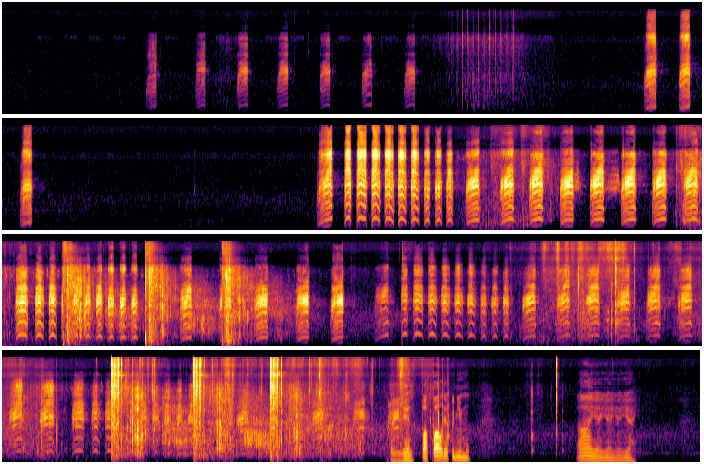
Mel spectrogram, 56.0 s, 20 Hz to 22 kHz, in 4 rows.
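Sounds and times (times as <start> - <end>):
duck quacking: 3.9 - 5.8, 12.8 - 13.8, 20.3 - 30.8, 31.5 - 32.4, 33.0 - 50.2.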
